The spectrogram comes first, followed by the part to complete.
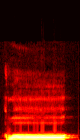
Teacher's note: র হরফটি এখানে আমরা পোর করে উচ্চারণ করব, মোটা করে উচ্চারণ করব, এবং র হরফটি 1 আলিফ টেনে পড়ব। · জিহ্বার আগার উল্টা পিঠ তার বরাবর উপরে তালুর সঙ্গে লাগিয়ে উচ্চারিত হয়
